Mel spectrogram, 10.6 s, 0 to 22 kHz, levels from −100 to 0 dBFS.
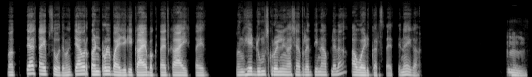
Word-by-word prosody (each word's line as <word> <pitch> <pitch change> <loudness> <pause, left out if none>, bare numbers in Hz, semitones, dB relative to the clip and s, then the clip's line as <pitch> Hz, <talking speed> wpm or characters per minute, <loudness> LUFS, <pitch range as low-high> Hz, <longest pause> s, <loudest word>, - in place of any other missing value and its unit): मग 130 0 -1 0.2
त्याच 200 0 +4
टाइपचं 170 -3 +1
होतं 125 -3 -1
आहे, 125 - -2
मग - - -5
त्यावर 175 +2 +5
कंट्रोल 160 +2 +3
पाहिजे, 130 -3 +3
की 135 0 -1
काय 130 0 +7
बघतायत 125 0 -1
काय 125 -1 +4
ऐकत 120 +1 -10
आहेत. 120 -1 -2 0.6
मग 140 +1 -2
हे 160 +2 +3
डूम 150 +1 -1
स्क्रोलिंग 150 -1 +1
अशा 140 0 -3
पद्धतीने 140 +1 -4
आपल्याला 150 +6 -5 0.2
अव्हॉइड 130 -3 +2
करता 120 0 -9
येते, 115 - -12
नाही 145 0 -2
का? 110 -2 -9 1.8
हं. 115 -4 -4
135 Hz, 160 wpm, -25 LUFS, 125-150 Hz, 1.8 s, काय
